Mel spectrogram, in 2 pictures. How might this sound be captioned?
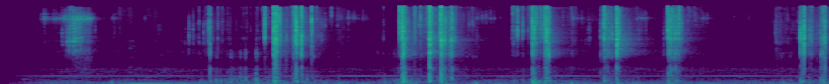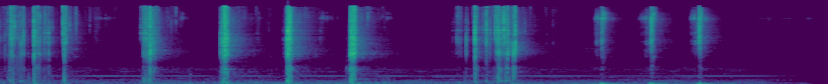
pepper mill
kitchen, mill, pepper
